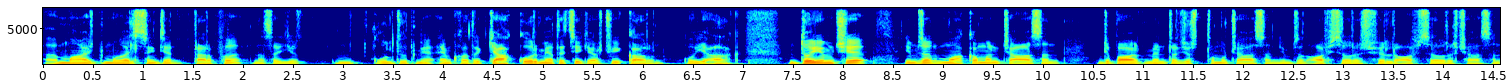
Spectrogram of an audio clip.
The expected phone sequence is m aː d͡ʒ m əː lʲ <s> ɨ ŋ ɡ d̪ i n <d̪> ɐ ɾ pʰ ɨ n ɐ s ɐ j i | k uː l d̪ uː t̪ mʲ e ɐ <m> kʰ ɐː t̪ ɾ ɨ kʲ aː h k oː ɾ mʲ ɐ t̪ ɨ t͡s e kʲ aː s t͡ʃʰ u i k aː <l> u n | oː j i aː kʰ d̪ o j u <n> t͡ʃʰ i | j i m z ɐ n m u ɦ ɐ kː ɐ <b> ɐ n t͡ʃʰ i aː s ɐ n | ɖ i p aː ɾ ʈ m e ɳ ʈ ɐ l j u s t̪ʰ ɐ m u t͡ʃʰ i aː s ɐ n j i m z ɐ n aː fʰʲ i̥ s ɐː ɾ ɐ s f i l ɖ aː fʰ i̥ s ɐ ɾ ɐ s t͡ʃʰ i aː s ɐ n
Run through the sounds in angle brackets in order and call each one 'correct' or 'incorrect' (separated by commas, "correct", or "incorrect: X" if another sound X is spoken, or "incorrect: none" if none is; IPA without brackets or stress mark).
correct, incorrect: t̪, correct, incorrect: ɾ, incorrect: m, incorrect: m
